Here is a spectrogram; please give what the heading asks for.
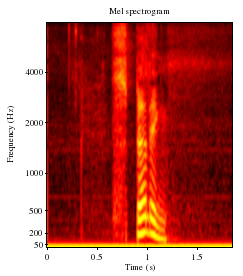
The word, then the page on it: spelling: /ˈspɛlɪŋ/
